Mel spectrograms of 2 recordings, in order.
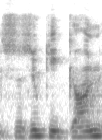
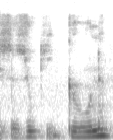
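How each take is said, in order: First: The last word has a short 'uh' vowel. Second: The last word has a long 'oo' vowel. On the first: The speaker calls it wrong. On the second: The speaker calls it right.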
